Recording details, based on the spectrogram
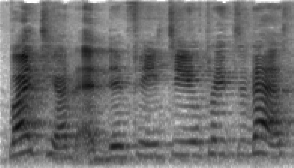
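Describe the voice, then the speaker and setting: A woman voicing an eager, pizza-loving girl in a kids' cartoon who is quick to blame. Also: high voice, bright, forceful tone. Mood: defensive.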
